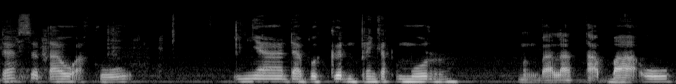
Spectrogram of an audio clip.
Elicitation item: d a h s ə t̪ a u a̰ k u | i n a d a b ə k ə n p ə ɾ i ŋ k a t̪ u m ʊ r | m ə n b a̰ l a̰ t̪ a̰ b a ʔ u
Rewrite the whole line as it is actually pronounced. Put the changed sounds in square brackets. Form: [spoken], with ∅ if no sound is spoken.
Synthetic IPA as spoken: d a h s ə t̪ a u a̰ k u | i [ɲ] a d a b ə k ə n p ə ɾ i ŋ k a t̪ u m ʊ r | m ə [ŋ] b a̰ l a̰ t̪ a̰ b a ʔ u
